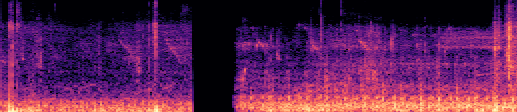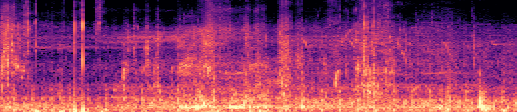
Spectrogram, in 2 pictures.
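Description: Sounds of a small wooden boat being worked on the water: a few sharp knocks on the wood over a steady rush of wind and water, with a brief dropout a little after two seconds.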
